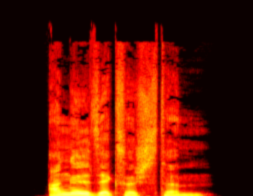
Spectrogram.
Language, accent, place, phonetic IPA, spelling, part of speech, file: German, Germany, Berlin, [ˈaŋl̩ˌzɛksɪʃstəm], angelsächsischstem, adjective, De-angelsächsischstem.ogg
- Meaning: strong dative masculine/neuter singular superlative degree of angelsächsisch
